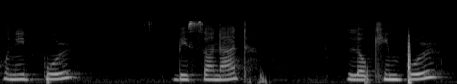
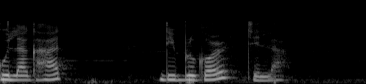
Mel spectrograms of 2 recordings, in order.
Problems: constant background noise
